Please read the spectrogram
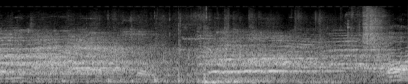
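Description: Several people's voices talking in a gym hall, with a dull thud about two seconds in.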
